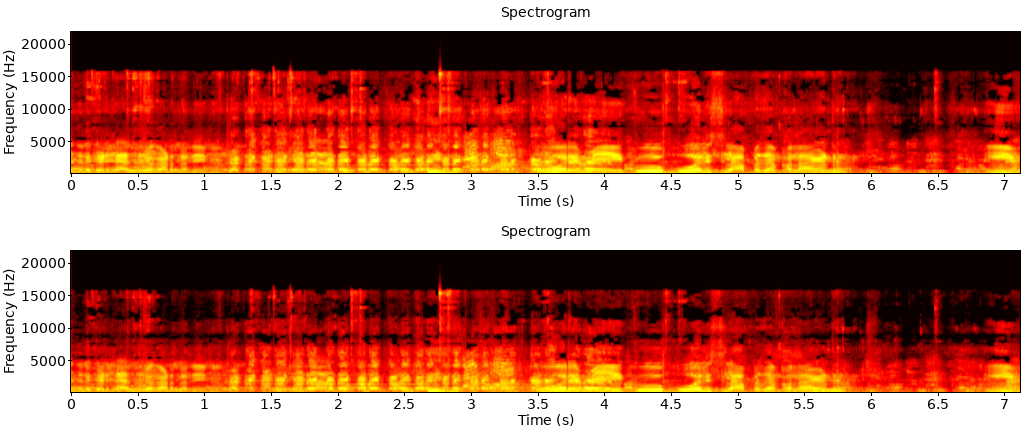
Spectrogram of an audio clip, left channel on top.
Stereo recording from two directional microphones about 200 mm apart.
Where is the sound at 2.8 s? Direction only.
30° right (ahead or behind).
